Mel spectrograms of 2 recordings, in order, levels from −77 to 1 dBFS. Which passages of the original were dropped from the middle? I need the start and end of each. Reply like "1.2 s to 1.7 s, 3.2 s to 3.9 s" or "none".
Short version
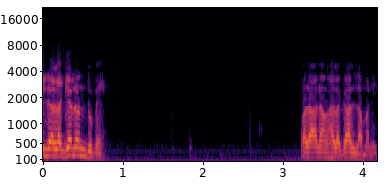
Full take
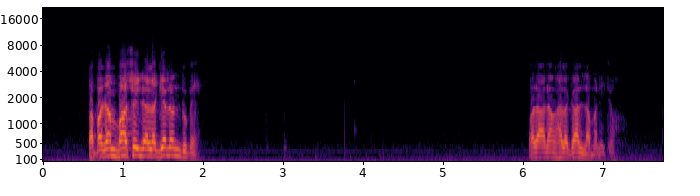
4.3 s to 6.0 s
